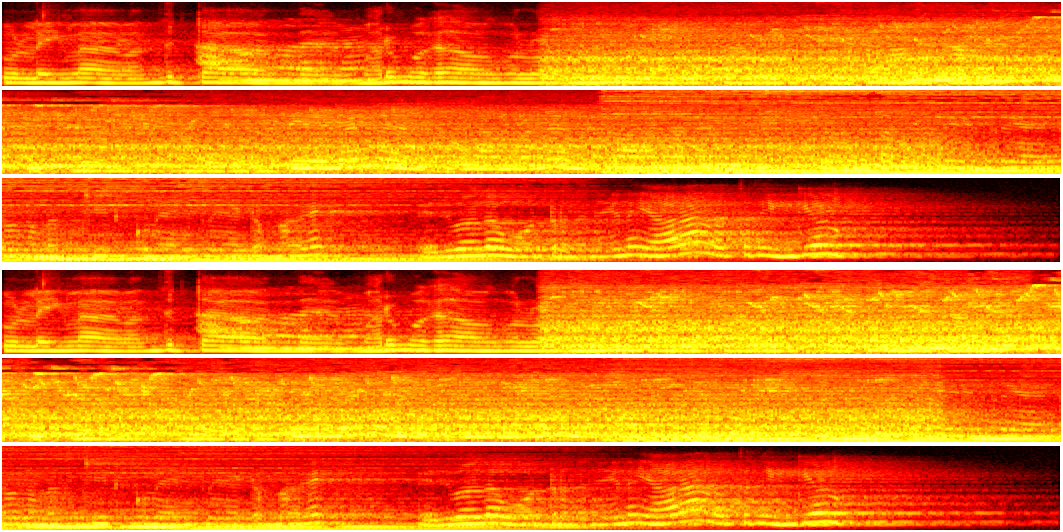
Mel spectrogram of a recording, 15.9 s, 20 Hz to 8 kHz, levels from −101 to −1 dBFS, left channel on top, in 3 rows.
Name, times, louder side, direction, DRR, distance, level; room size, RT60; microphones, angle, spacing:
voice 1, 0.0-5.1 5.4-6.9, right 1 dB, 15° right, 10 dB, 0.8 m, -25 dB
voice 2, 1.0-1.9 4.3-6.1 6.5-14.8, equal, 10° left, 2 dB, 1.6 m, -25 dB
sound 1, 2.7-10.0, right 3 dB, 65° right, 1.9 m, -21 dB
sound 2, 8.3-13.5, equal, 90° left, 3.0 m, -22 dB
27.0 x 20.0 x 9.6 m, 2.1 s
head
